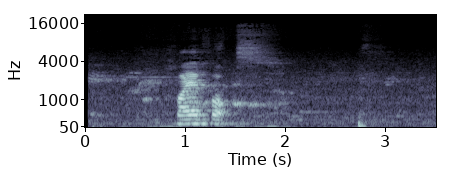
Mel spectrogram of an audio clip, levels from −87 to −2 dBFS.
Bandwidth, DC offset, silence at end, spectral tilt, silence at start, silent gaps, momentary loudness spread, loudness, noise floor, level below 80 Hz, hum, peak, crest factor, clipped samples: 15.5 kHz; under 0.1%; 0.4 s; -6 dB/octave; 0.05 s; none; 25 LU; -19 LUFS; -45 dBFS; -46 dBFS; none; -4 dBFS; 22 dB; under 0.1%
